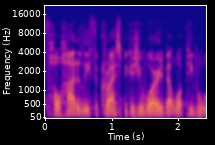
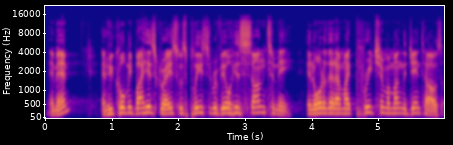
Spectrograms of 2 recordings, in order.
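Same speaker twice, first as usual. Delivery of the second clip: loud, high scripture reading; fervent preaching; 5 semitones higher, 5 dB louder than usual. Real, not acted. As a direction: preach the verses with full force. Reading scripture at full force.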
